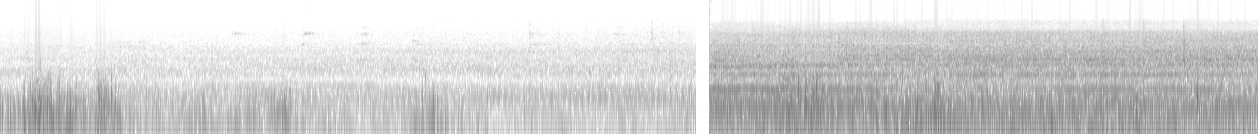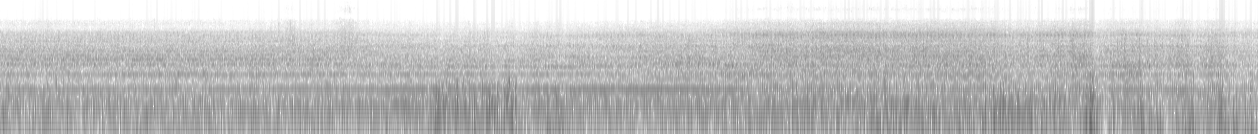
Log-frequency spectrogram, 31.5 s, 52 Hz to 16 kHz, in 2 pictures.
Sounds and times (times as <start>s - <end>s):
Motorboat, speedboat: 8.9s - 31.4s.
